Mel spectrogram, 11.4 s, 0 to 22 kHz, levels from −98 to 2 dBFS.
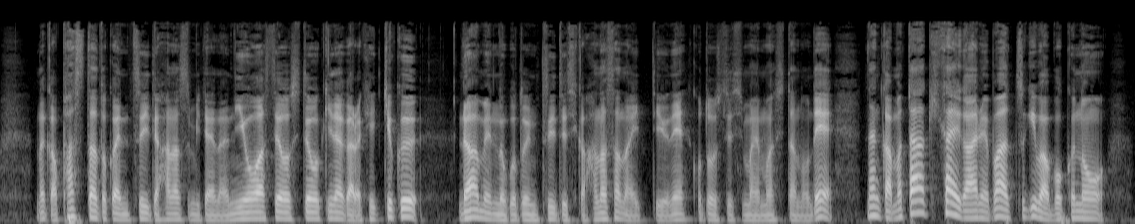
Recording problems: none

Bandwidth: 14.5 kHz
